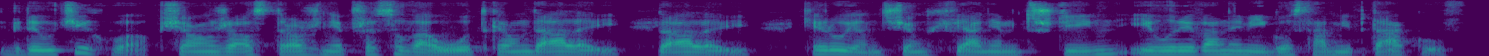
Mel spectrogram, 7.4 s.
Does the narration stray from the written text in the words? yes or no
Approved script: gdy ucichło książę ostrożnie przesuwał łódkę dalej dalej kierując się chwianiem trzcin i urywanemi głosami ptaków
no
